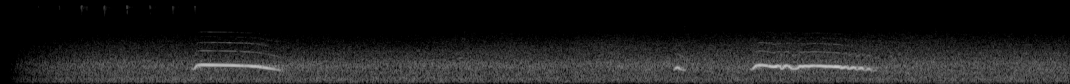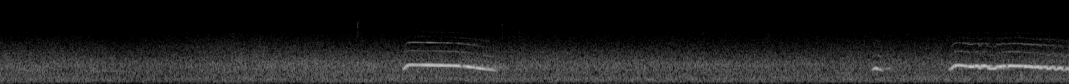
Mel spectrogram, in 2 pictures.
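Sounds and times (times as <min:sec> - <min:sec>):
owl hooting: 0:01.9 - 0:02.9, 0:07.5 - 0:08.8, 0:14.7 - 0:15.7, 0:20.2 - 0:21.3.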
